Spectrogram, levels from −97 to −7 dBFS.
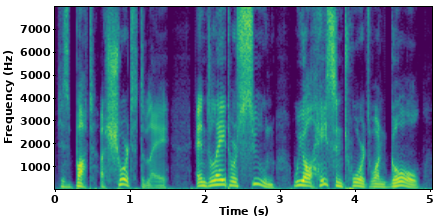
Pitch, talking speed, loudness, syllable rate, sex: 135 Hz, 180 wpm, -19 LUFS, 4.5 syllables/s, male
